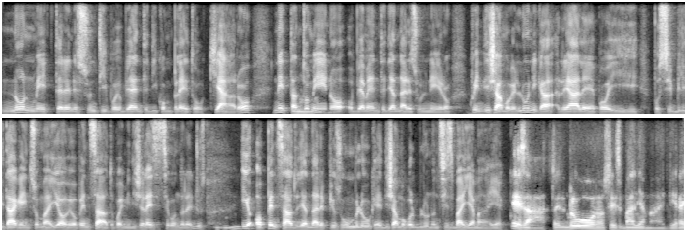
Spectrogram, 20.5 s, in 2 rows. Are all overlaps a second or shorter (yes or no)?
yes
